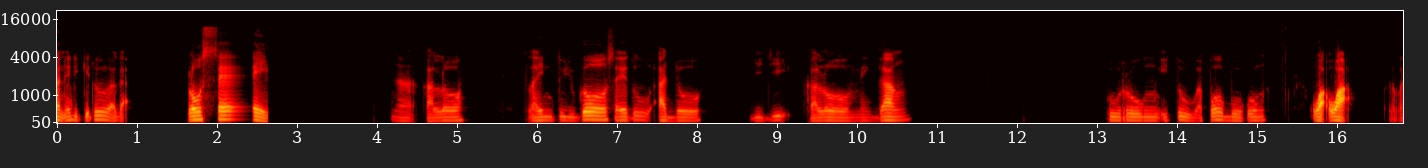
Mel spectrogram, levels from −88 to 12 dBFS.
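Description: A call audio freeze runs from 2.05 to 2.48 s. The sound stalls and the last fragment is carried on as a fading buzzy continuation for about 0.4 s, with no true silence. This is likely from packets held up in transit, leaving the jitter buffer empty so the receiver had to invent audio until the stream resumed. Nothing is lost; a 0.4 s pause has simply been pushed into the speech, adding that much delay.

A skip ahead follows at 2.63 to 2.67 s. Roughly a fifth of a second of speech is dropped and the playback jumps forward almost seamlessly, with only a few milliseconds of fill at the join. Audio that was already queued behind the gap played immediately, so the stretch before and after is butted together and that portion is simply absent, cancelling about half of the delay the freeze had built up.

A jitter buffer slow-down spans 3.01 to 4.97 s. Short pitch periods and slivers of pause are repeated over and over to build a reserve in a buffer running low, adding about 0.25 s. 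The speech plays at 88 percent speed while keeping its pitch, so sounds are stretched and drawn out.

Jitter buffer speed-up occurs twice, first from 8.53 to 9.88 s at 110 percent speed, removing roughly 0.15 s, then from 15.44 to 16.62 s at 118 percent, removing roughly 0.2 s. Here the buffer held more audio than its target, so small chunks of one or a few pitch periods were cut out repeatedly. Pitch stays the same while delivery becomes noticeably hurried, more so in the second, faster passage. Throughout, the sound is band-limited to around 12 kHz, which fits an Opus call codec at about 32 kbps.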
